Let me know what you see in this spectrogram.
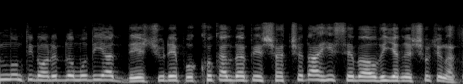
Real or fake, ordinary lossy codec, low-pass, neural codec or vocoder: fake; none; 7.2 kHz; codec, 16 kHz, 0.9 kbps, LongCat-Audio-Codec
